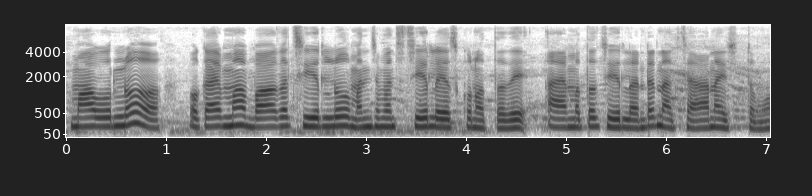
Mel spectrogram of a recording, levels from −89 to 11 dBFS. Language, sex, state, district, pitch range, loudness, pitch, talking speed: Telugu, female, Andhra Pradesh, Sri Satya Sai, 175-195 Hz, -14 LUFS, 190 Hz, 145 wpm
